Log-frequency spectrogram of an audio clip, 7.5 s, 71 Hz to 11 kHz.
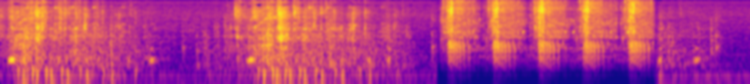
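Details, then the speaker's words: Troy-Bilt TB110 push lawnmower with auto choke, after sitting, gas in tank: five quick recoil pulls with short raspy bursts and no firing; owner pulls repeatedly to draw fuel through and loosen a possibly stuck float, rust or ethanol residue in the carburetor. "why do I pull it so many times because because each pull creates a vacuum and sucks up gas where gas isn't allowed to go"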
